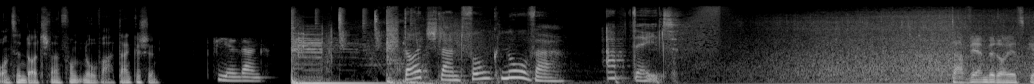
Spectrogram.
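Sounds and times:
speech: 0.1s - 2.8s, 4.0s - 7.0s, 9.5s - 10.3s
soft sea waves washing in: 6.8s - 10.3s.

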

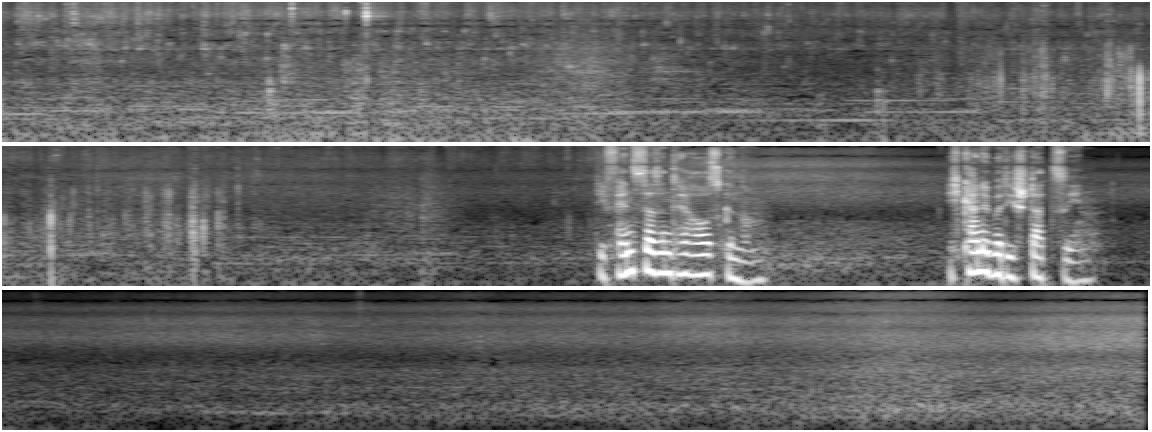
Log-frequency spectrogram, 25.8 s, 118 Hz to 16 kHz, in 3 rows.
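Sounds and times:
water dripping from pipes: 0.0s - 15.8s
low broad wash: 0.0s - 25.8s
speech: 13.1s - 14.5s, 15.9s - 16.9s.

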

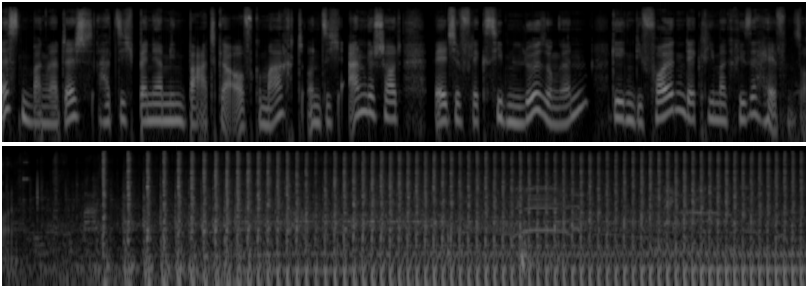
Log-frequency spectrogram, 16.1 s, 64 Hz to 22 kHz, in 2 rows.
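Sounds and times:
speech: 0.0s - 9.2s
motorboat engine puttering on the Brahmaputra river in Bangladesh: 8.0s - 16.0s.

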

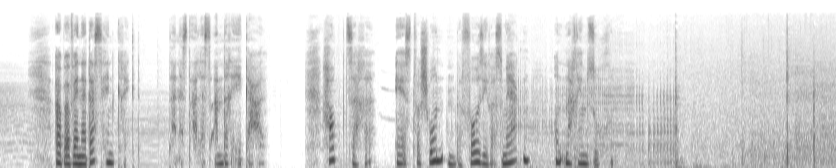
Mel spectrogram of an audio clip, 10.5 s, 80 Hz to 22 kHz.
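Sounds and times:
door creaking open: 0.0s - 2.6s, 4.6s - 5.4s, 6.1s - 8.7s
speech: 0.6s - 7.8s.

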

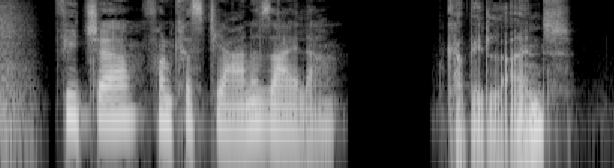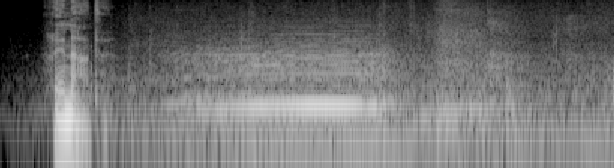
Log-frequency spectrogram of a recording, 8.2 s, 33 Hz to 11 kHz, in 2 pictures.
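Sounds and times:
speech: 0.4s - 2.3s, 3.0s - 3.9s, 4.4s - 4.9s
black cow with white belly mooing: 5.1s - 7.5s.

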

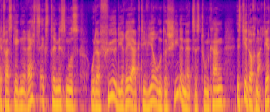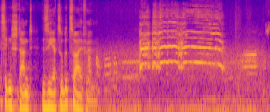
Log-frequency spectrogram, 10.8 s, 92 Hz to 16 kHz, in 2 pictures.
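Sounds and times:
speech: 0.0s - 7.7s
chickens clucking in an outdoor farmyard: 7.0s - 10.7s
rooster crowing in an outdoor farmyard: 7.5s - 10.6s.

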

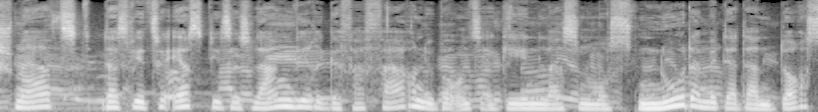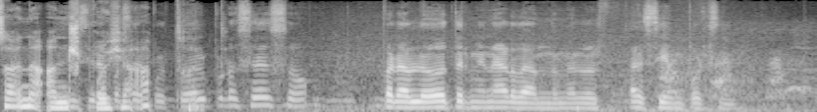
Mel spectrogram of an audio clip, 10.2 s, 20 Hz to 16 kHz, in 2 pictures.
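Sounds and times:
speech: 0.1s - 9.9s
female dog yipping: 9.3s - 10.2s.

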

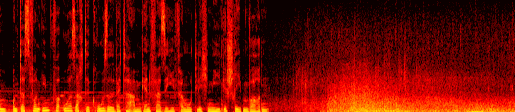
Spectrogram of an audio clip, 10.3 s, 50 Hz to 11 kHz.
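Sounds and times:
speech: 0.0s - 5.5s
steady heavy rain: 5.4s - 10.2s
deep rolling thunder: 5.5s - 10.2s.

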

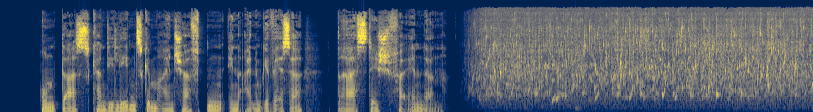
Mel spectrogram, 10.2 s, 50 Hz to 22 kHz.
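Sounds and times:
speech: 0.7s - 6.2s
small river flowing slowly: 5.8s - 10.1s.

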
